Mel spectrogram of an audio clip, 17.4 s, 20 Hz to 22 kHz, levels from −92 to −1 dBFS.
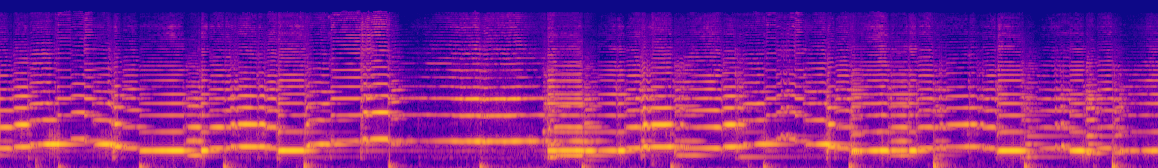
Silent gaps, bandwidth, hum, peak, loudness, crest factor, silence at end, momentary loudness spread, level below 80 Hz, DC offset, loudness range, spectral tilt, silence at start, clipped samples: none; 16 kHz; none; -6 dBFS; -18 LUFS; 14 dB; 0 s; 11 LU; -42 dBFS; under 0.1%; 3 LU; -3.5 dB/octave; 0 s; under 0.1%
